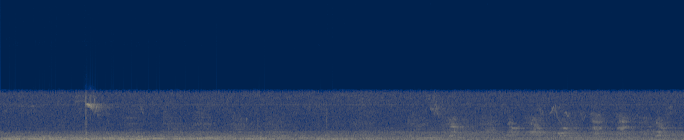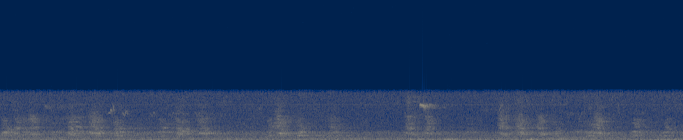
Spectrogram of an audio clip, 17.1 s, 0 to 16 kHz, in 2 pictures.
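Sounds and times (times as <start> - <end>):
steady low rumble: 0.0 - 17.0
dogs barking and yipping: 5.6 - 13.0, 13.6 - 17.0.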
